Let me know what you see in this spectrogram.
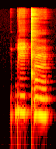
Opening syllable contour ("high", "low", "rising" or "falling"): low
